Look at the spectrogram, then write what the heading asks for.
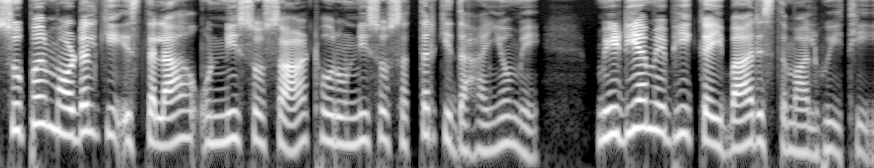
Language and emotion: Urdu, neutral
